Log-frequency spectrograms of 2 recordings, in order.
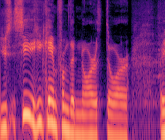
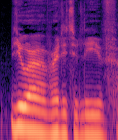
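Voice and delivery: put-on elderly butler voice. Voicing an old butler greeting the visitors at the door: old butler voice. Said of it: "butler comes out".

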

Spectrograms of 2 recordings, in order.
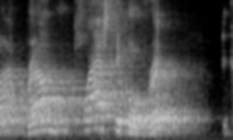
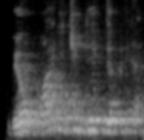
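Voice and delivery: mock steady, calm but firm, no-nonsense tone; 7 dB quieter than usual. Retelling what a feared teacher asked: imitating a calm but firm voice. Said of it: "she asked it again".

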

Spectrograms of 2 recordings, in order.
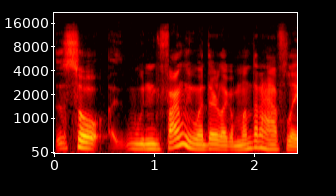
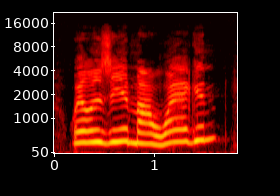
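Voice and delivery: very high, loud, put-on little-boy Southern accent; 5 dB louder than usual. Telling a joke, the speaker voices the little boy: southern accent. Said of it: "now they both have southern accents".

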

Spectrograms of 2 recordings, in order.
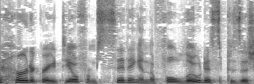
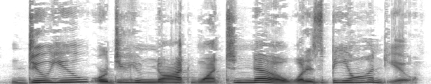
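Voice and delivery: slow, very stern, severe and commanding; 3 semitones higher than usual. Retelling a voice heard during meditation: imitating a booming, very stern voice. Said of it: "came to a booming voice. It said very sternly".

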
